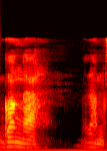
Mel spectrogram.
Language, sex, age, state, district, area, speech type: Nepali, female, 60+, West Bengal, Kalimpong, rural, spontaneous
